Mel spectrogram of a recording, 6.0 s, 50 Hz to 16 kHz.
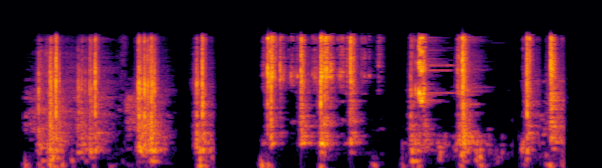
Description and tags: Telefono publico
a recording of a public phone,
done at 3 am, at an avenue in Zapopan.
